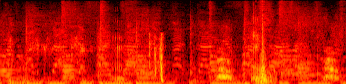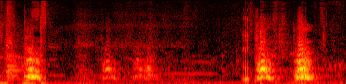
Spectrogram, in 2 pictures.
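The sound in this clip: Dog barking and yipping: several short, sharp barks in separate bursts with pauses between them, over a faint low steady hum.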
